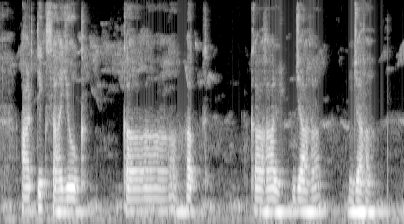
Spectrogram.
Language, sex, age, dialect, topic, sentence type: Magahi, male, 18-24, Northeastern/Surjapuri, agriculture, question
